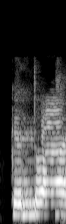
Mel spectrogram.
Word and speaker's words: क्त्वा: कत्वा को क नहीं बोला त बोला जाता है। क साइलेंट होगा उसमें से।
